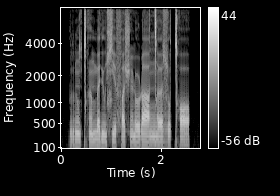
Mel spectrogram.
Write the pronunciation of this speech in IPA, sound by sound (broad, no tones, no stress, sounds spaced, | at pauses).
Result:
r ũ ǀʰ ə̃ m ɛ ɾʲ u ɕ e f a ʃ ɛ̃ ɽ o ɽ aː ŋ͡ǀ ɜ ɮ o ǀʰ ɒ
